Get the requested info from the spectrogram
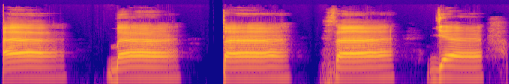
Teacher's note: huruf tipis pangkal lidahnya datar sehingga ketika vokal a mau keluar enggak Kehalangin jalurnya sama pangkal lidah tapi kan pangkal lidahnya di bawah sehingga vokal a mau keluar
